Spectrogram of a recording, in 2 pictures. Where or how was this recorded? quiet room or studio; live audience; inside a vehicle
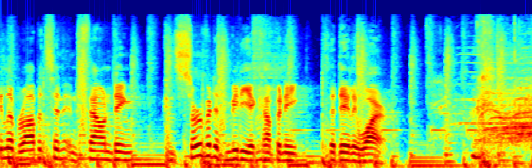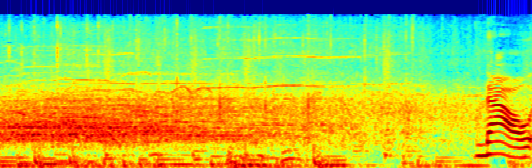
live audience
